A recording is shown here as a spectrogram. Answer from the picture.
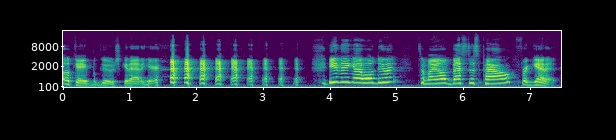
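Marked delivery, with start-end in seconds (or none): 4.0-6.7 laughing yell. Real, not acted. Laughing threat to chatter.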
